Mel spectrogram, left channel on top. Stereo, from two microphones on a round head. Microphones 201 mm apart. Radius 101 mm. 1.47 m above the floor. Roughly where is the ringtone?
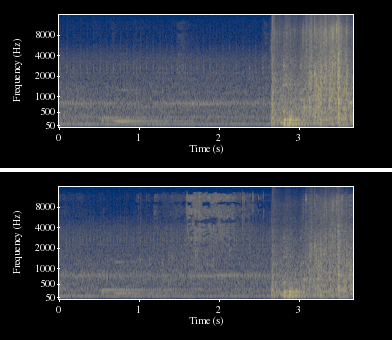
Right.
